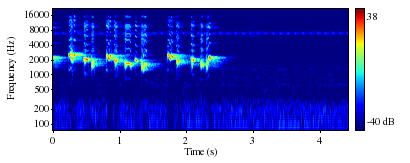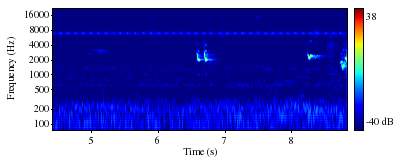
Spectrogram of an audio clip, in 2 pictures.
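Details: Yellow-vented bulbul singing a fast chattering run of bubbly, falling whistles for about two and a half seconds, then quiet with two brief single notes later.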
